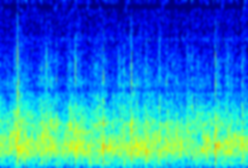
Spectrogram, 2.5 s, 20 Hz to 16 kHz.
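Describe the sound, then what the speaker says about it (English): An audience applauds students from two schools on stage at a school event, steady dense clapping throughout with a few sharper individual claps standing out. "A big round of applause for the 2 schools."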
